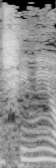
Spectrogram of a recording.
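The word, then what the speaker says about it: Sinéad: Me encanta decir además que se dice, perdonadme la pedantería, Sidney O'Connor. – Sidney O'Connor. – Porque me lo enseñaron en Irlanda.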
